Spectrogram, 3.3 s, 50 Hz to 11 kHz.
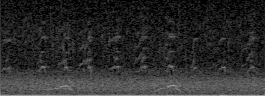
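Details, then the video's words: Little owls at Lichtenvoorde on 15 January 2024: two clear mewing calls, each rising then dropping slightly, about a second apart, over constant low rumbling wind noise. "Steenuilen Lichtenvoorde 15 januari 2024, Ze hebben er zin in."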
